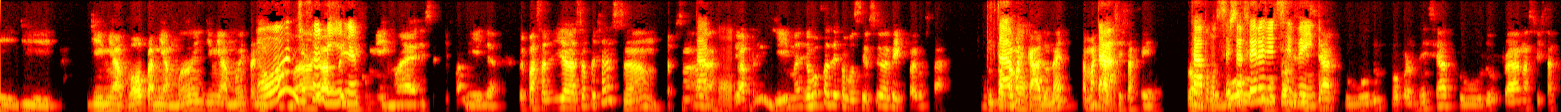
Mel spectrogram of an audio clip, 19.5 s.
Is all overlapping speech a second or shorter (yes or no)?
no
